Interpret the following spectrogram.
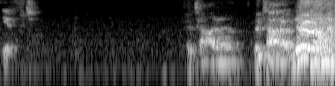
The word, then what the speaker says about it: IFTTT: I think it's pronounced ift. I think you're supposed to say that's what I have heard people say, is that it's ift.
